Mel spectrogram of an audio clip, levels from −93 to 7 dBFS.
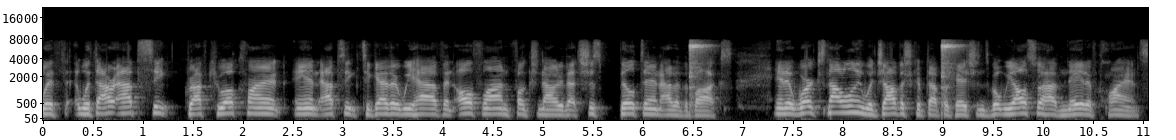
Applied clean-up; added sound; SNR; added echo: none; Tambourine; 4 dB; none.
